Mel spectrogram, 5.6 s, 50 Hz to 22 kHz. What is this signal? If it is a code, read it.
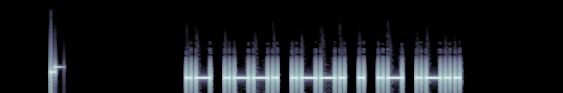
Morse code, heard as a keyed tone, about 25 wpm, 700 Hz. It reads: APPEAL
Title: Top 1251-1500 Words 25wpm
